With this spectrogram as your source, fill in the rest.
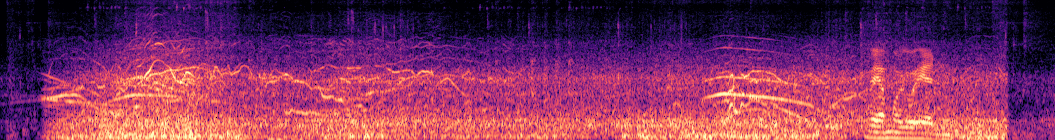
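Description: A roller coaster rumbles and clatters along its track at speed.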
